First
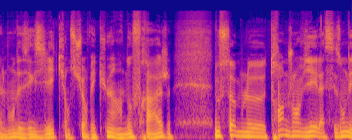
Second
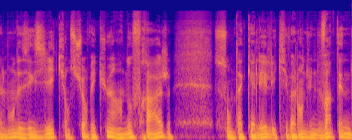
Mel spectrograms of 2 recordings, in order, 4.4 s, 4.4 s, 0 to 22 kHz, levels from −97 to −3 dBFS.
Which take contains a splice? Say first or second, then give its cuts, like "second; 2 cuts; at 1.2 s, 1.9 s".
first; 1 cut; at 2.7 s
